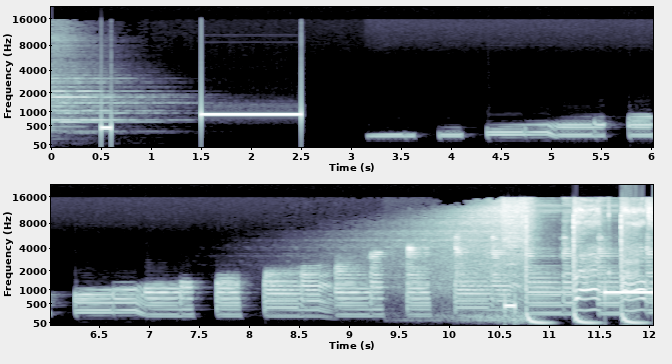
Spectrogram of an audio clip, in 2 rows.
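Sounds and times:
background music: 0.0 - 1.5, 4.8 - 12.0
synth music: 4.4 - 12.0
interval timer beep: 11.6 - 12.0.

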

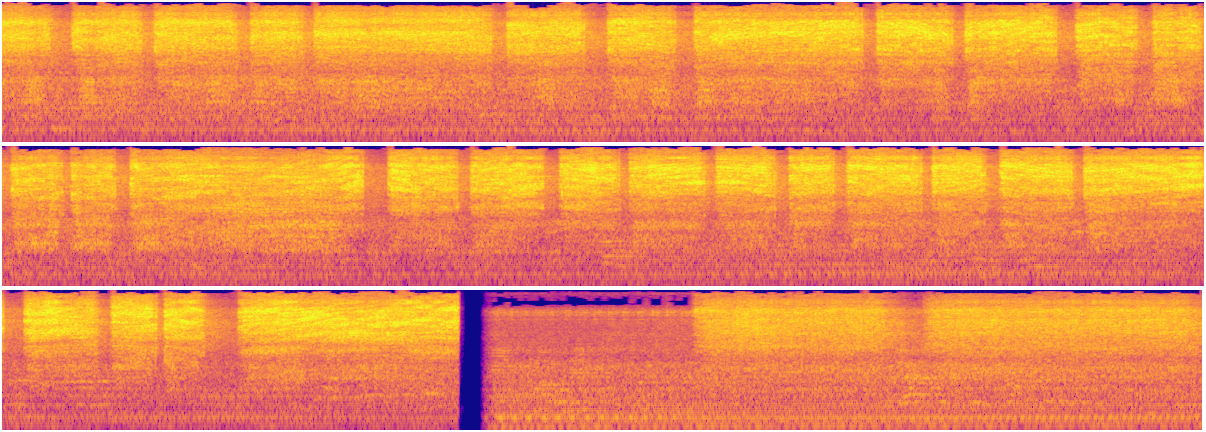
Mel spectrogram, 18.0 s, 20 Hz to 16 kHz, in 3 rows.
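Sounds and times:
coating gun spraying hiss: 0.0 - 14.3, 15.5 - 18.0.

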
